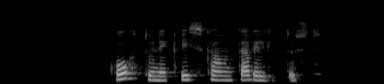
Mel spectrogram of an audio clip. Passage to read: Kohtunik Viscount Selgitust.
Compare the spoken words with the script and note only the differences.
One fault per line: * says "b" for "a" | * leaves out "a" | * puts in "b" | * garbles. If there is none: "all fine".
all fine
